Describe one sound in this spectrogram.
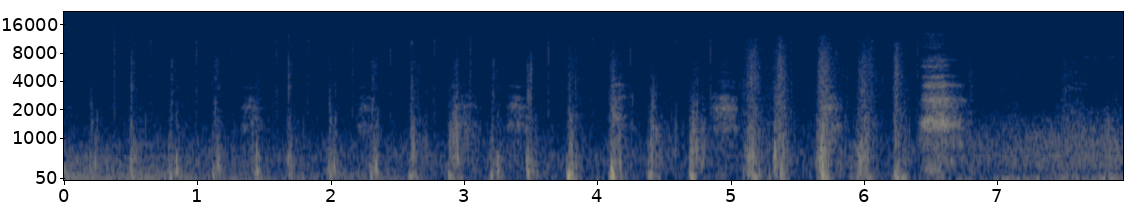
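Footsteps crunch quickly on gravel.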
